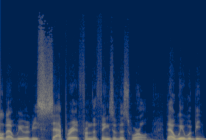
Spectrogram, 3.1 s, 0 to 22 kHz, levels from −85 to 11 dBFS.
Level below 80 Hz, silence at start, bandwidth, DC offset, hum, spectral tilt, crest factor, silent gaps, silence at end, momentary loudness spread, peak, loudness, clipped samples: -64 dBFS; 0 s; 19.5 kHz; under 0.1%; none; -4.5 dB/octave; 20 dB; none; 0 s; 8 LU; -12 dBFS; -31 LUFS; under 0.1%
